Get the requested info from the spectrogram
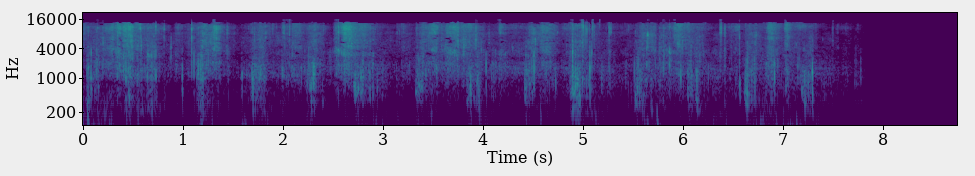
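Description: A hiker's footsteps on a grassy trail, about two steps a second. They stop abruptly just before the end.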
